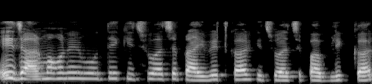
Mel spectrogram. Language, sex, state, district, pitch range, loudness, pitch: Bengali, female, West Bengal, North 24 Parganas, 200-265 Hz, -17 LUFS, 225 Hz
